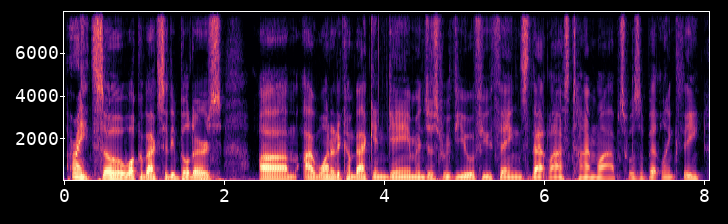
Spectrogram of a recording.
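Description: A man hosting a city-building game channel, explaining his build in a relaxed, casual commentary with frequent fillers. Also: lowish voice, normal speed, slight background noise. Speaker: video game channel host.

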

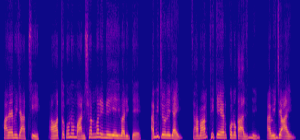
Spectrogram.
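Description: A woman's voice: sits high, animated, rapid-fire, a bit bright, a little hiss or hum. A woman voicing a sulky, bratty grown son in a cartoon, whining and complaining about his family. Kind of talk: comic Bengali cartoon voice acting.

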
